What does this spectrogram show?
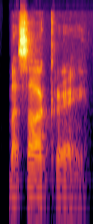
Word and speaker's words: Masacre: Spain they translate Deadpool as Masacre with one S, as in the Ah, Spanish way of pronouncing that word with one S.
